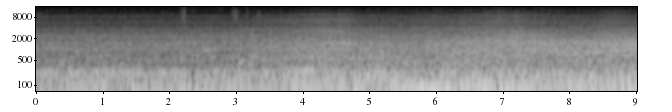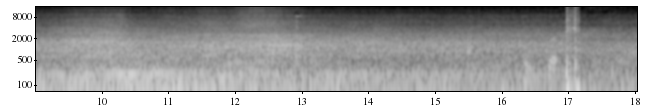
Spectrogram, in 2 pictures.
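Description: Road traffic: a vehicle passing by, building to its loudest about ten to twelve seconds in and then fading, over the steady low hum of idling engines. A sharp knock near the end.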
